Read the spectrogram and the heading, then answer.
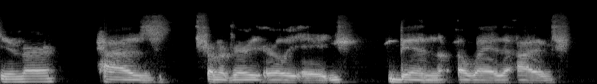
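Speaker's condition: Spinal muscular atrophy; congenital, progressive muscle wasting, never walked, crawled or sat unassisted, wheelchair since about age two; jaw and tongue weakness affects talking, may be difficult to understand, described as mumbly

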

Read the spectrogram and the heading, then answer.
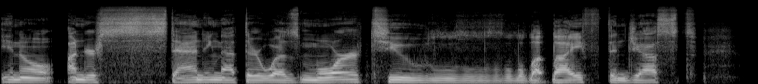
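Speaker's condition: Stutter; long-standing, long tried to hide it; stuttering evident during recording; sound and word repetitions, repeated fillers uh, hesitations and restarts; prolonged sounds, blocks

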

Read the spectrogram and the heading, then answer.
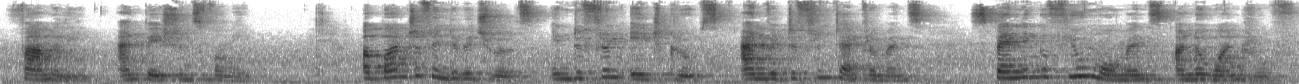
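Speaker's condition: No condition

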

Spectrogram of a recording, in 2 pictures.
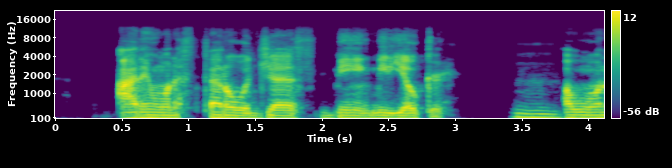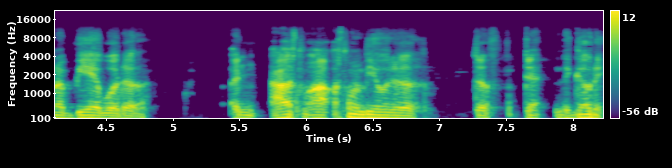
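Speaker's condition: Stutter and lisp; self-practiced slower speech and clearer enunciation; still has stutter, improved through practice since first podcast episode; works on talking slower and enunciating; repeated sounds, prolonged sounds

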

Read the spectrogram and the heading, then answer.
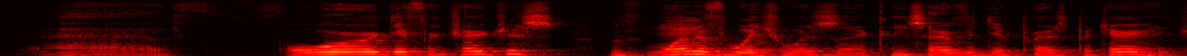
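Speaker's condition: Cerebral palsy; unable to walk

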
